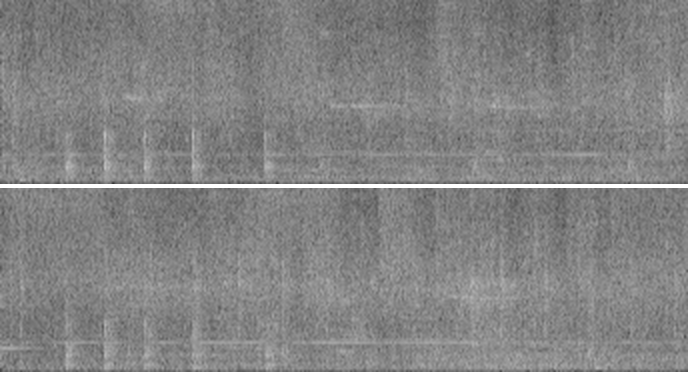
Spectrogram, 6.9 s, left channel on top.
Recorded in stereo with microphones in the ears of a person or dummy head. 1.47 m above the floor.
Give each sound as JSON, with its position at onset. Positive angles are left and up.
{"t": 0.6, "sound": "chopping", "side_deg": 25, "distance_m": 1.4}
